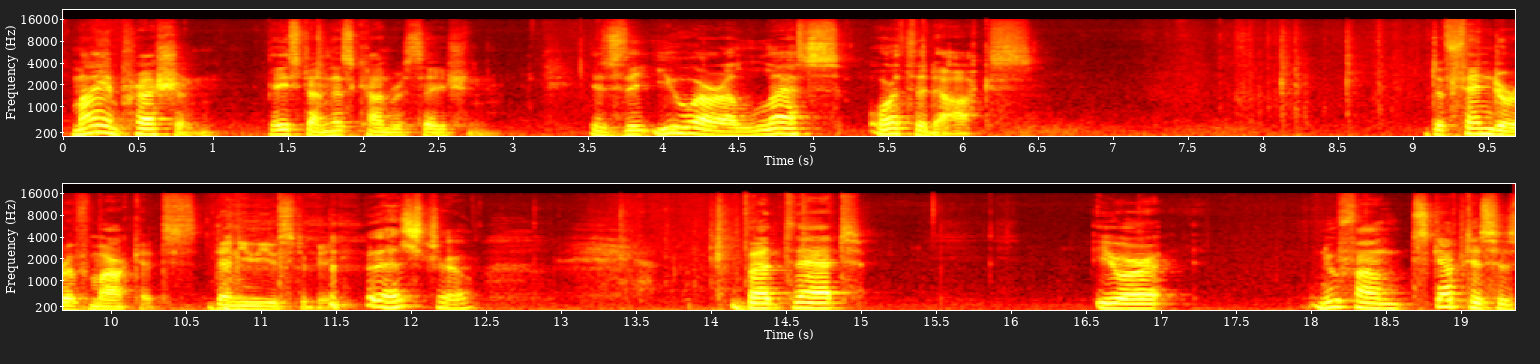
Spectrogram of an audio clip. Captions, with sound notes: - My impression, based on this conversation, is that you are a less orthodox defender of markets than you used to be. - (laughs) That's true. - But that your newfound skepticism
